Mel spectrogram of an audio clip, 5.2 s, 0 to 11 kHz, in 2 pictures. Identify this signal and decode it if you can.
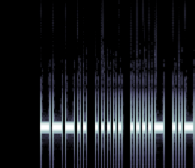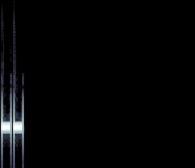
Morse code, heard as a keyed tone, about 30 wpm, 700 Hz. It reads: 8542
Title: Common Cut Numbers - 4-Digit 30wpm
